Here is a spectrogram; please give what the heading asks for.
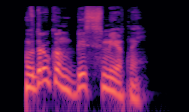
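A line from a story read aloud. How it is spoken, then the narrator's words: Snorting. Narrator (Russian): фыркнул Степка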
